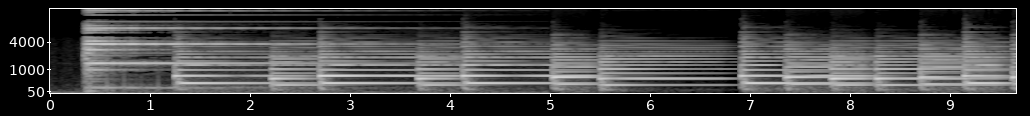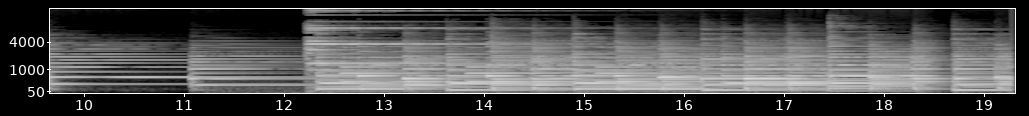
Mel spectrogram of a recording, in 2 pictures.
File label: Waltz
